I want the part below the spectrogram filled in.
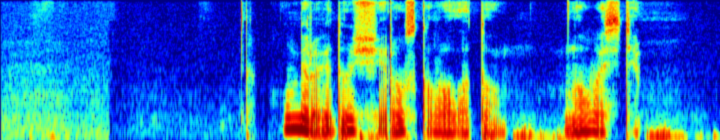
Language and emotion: Russian, sad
